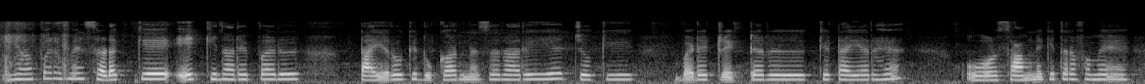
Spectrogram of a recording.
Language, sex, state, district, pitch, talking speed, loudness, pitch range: Hindi, female, Uttar Pradesh, Etah, 225 Hz, 140 wpm, -18 LUFS, 215-240 Hz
